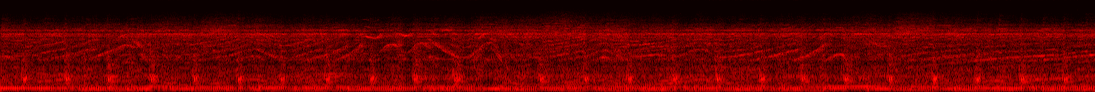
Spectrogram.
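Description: Live rock band playing through a PA: electric guitar with many sliding notes over a steady, repeating bass line, heard from out in the crowd.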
